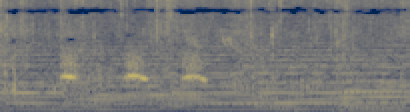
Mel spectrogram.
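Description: A bird calling four times in quick succession, short chirps about a third of a second apart, over steady background music.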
